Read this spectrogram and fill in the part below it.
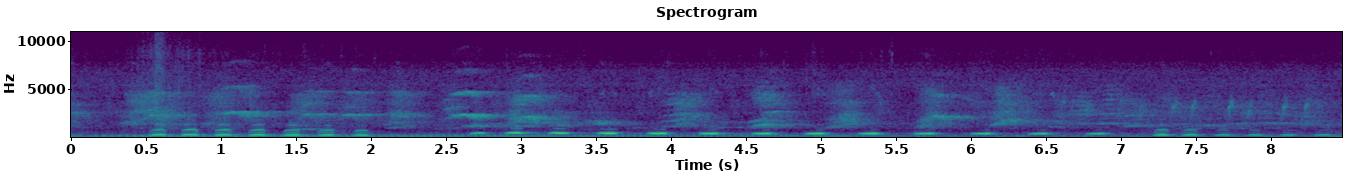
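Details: Greater coucal calling in a challenge: quick paired hollow hoots, a short pause, then a long steady run of single deep hoots, ending with paired notes again.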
